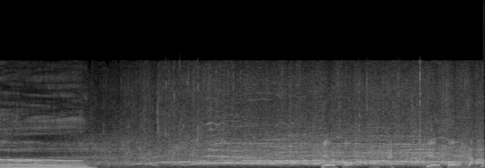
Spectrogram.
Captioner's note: cheers and applause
